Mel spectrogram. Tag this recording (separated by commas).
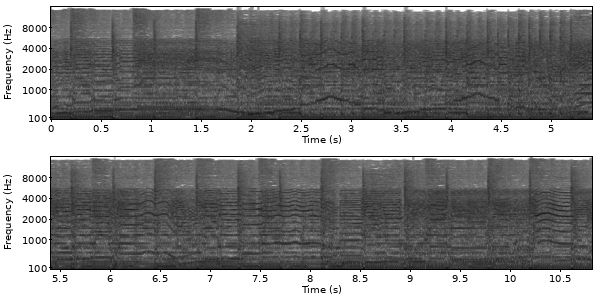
Electric guitar, Musical instrument, Plucked string instrument, Guitar, Music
